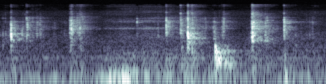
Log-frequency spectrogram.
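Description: Computer keyboard being typed on: a handful of faint, separate keystrokes spread unevenly as a line of code is entered.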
